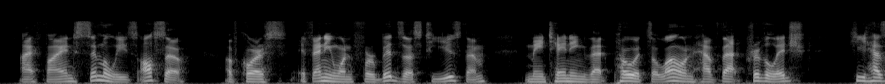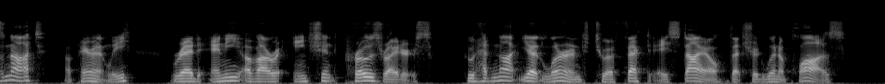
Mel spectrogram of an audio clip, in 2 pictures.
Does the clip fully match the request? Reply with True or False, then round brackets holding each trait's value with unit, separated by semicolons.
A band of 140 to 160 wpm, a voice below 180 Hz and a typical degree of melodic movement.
True (150 wpm; 135 Hz; 4.2 semitones)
